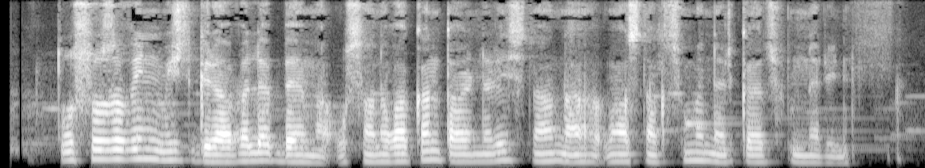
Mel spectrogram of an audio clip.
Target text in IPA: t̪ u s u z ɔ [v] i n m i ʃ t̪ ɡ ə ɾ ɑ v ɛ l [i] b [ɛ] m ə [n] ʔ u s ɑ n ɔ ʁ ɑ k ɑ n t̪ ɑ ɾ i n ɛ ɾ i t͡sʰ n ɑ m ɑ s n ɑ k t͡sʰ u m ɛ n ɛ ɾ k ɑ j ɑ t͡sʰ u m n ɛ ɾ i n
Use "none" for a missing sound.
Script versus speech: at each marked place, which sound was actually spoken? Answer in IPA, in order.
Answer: v, ɛ, ɛ, none

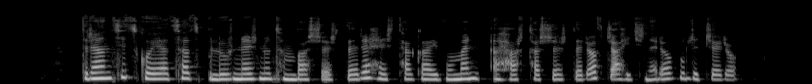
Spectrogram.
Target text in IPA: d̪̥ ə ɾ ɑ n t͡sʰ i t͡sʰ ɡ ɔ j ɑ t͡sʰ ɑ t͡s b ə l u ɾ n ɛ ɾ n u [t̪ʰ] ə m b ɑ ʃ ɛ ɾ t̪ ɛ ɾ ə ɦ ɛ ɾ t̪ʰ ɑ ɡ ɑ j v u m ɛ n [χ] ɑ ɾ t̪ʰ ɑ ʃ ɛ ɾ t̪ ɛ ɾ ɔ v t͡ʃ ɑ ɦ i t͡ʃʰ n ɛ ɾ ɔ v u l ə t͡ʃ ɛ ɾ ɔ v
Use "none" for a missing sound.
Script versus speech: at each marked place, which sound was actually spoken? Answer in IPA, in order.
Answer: t̪ʰ, h

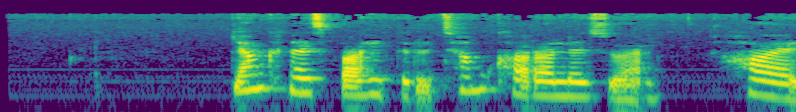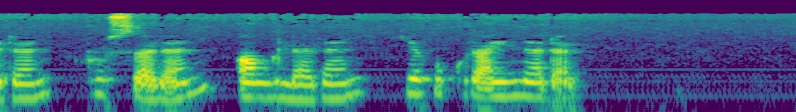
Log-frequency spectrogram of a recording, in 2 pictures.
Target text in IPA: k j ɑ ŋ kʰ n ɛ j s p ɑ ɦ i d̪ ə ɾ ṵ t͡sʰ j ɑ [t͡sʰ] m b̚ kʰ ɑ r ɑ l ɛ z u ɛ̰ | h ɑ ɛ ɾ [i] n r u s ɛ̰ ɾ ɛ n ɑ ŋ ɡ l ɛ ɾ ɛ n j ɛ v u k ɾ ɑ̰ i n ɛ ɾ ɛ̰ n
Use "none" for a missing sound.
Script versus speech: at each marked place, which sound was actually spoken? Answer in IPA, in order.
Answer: none, ɛ

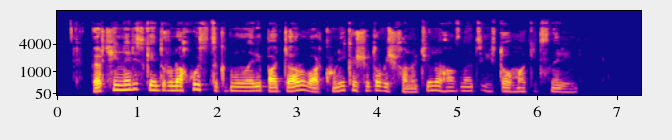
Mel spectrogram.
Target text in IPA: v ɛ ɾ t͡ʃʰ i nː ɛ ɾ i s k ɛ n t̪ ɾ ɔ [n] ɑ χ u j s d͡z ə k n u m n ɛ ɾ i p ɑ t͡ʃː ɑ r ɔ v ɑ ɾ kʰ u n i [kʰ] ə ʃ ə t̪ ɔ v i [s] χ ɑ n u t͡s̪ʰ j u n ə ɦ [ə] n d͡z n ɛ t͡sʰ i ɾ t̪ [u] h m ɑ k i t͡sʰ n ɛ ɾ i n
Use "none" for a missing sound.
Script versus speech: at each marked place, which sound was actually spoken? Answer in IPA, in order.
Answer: n, kʰ, ʃ, ɑ, ɔ

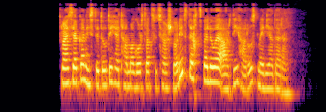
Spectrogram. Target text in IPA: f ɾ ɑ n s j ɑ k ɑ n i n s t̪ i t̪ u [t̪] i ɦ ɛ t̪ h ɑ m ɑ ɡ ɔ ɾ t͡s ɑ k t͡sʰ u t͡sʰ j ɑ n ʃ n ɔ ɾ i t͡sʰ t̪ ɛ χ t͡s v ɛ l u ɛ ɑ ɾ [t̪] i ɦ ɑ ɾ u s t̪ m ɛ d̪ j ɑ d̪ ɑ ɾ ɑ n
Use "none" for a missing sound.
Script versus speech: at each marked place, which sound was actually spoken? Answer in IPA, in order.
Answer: t̪, d̪

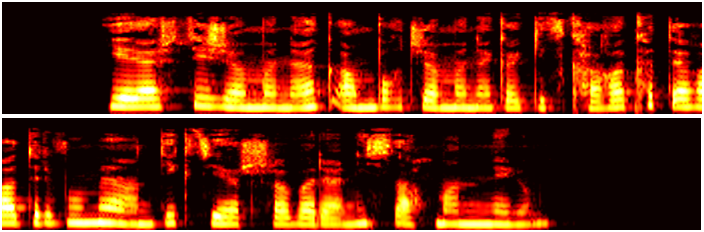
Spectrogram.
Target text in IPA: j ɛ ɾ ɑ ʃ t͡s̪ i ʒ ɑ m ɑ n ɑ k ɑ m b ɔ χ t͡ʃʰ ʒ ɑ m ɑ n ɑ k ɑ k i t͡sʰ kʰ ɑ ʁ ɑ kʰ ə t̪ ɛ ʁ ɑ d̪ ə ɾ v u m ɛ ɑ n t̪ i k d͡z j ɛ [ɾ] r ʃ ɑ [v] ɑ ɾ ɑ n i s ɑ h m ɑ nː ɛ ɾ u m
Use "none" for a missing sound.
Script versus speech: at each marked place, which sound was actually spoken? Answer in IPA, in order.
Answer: none, v

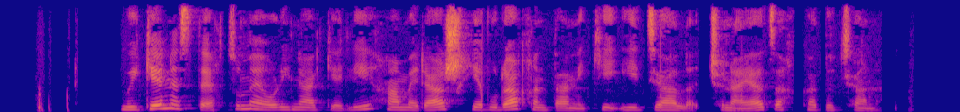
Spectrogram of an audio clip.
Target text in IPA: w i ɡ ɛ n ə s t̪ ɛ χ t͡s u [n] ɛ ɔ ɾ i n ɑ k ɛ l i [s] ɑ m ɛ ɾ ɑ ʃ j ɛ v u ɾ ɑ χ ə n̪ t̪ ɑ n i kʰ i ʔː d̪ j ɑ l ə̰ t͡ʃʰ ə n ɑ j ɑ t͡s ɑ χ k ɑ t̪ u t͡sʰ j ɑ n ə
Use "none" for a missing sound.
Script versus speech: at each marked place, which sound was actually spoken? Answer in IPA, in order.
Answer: m, h

